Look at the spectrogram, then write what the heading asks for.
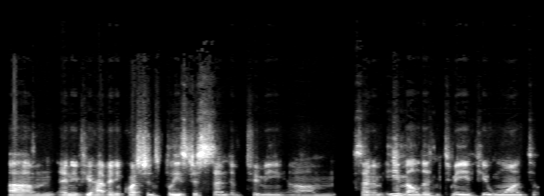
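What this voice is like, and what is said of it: Hoarse, strained, losing voice. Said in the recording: “lose my voice”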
